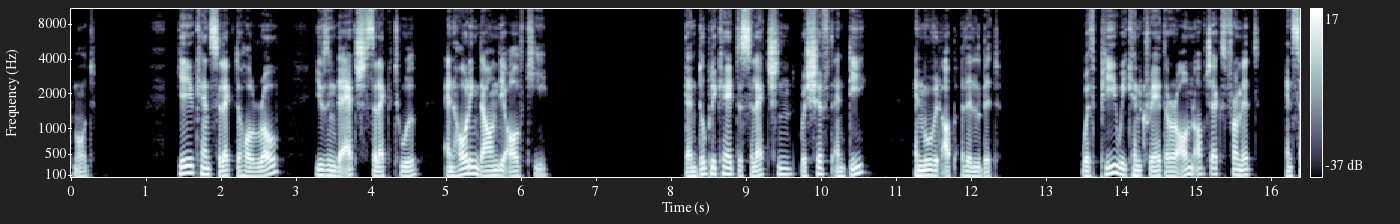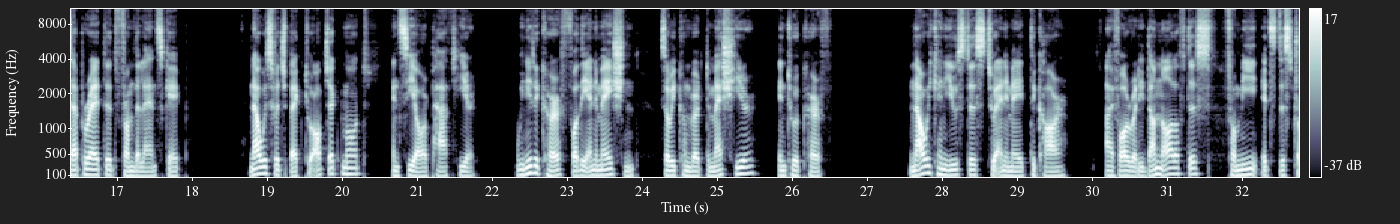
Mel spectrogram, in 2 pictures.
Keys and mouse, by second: 2.2 Tab, 6.8 alt+click, 11.2 shift+d, 12.1 z, 12.5 1, 18.4 click, 18.7 click, 22.0-23.8 shift+middle drag, 24.6-26.6 drag, 31.8 Delete.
